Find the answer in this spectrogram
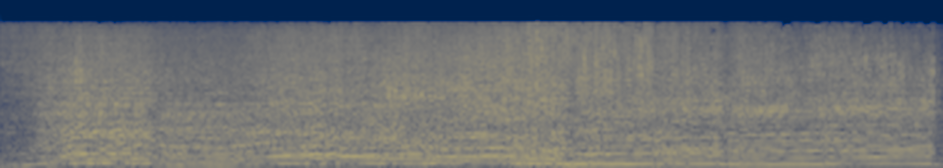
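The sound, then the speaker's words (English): Engine of an open-wheeled, Indy-style hybrid race car accelerating on gas, a loud continuous buzzing drone whose harmonics waver and shift in pitch throughout. “When it's time to hit the gas in these open-wheeled, Indy-style hybrids, some of them sound like this.”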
